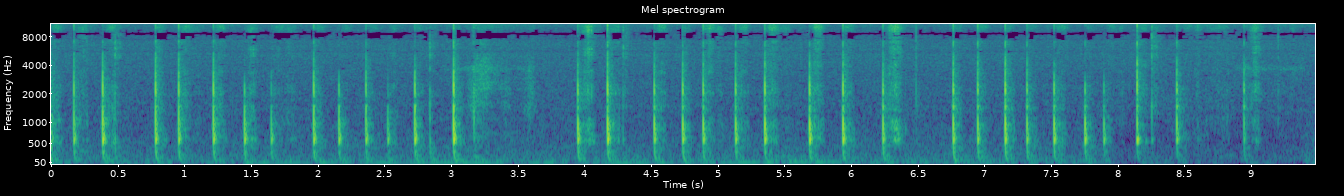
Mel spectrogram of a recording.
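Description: A plastic stylus writes on an iPad lying flat, its glass screen covered with a matte plastic paper-like film. A steady run of sharp, dry taps and short scratches sounds across the surface, each with a faint hollow tone around 590 Hz and almost no ring.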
